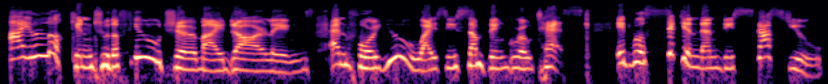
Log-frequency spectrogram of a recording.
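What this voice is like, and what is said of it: Poor impression of the Crypt Keeper. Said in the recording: “The Crypt Keeper himself ... how poorly I'm about to do an impression of this man's voice”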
